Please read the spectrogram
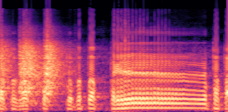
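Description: A man's voice imitating the 'mblebek' sound of a fuel-injected scooter engine stumbling: a few quick sputtering syllables, then a long held droning tone from about a second in. This is a fuel-system complaint rather than an ignition misfire.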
